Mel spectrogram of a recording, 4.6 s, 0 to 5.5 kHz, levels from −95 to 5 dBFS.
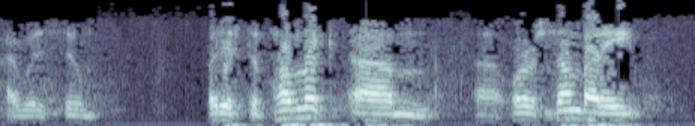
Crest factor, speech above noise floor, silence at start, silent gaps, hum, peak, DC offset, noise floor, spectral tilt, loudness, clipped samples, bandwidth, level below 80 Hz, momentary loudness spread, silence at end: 12 dB; 35 dB; 0 s; none; none; 0 dBFS; under 0.1%; -47 dBFS; -7 dB/octave; -11 LUFS; under 0.1%; 5.4 kHz; -36 dBFS; 17 LU; 0.25 s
